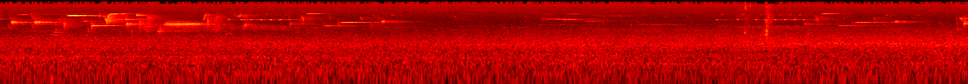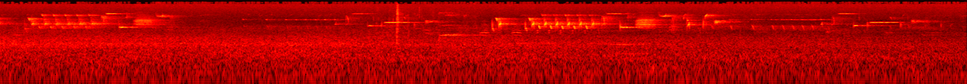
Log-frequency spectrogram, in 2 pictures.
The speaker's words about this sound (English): Hearing a faint ticking call flying over. Wondering if maybe a crossbill from the type of call I was hearing. Very faint though. It's late March though. It's still migrating.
